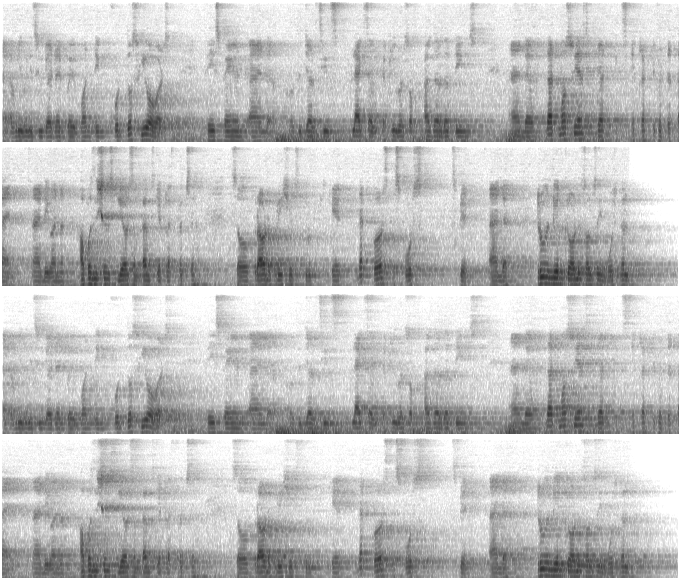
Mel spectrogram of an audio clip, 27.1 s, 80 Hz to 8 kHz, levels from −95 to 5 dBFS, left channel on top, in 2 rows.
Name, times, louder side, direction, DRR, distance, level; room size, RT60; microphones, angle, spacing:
voice 1, 0.0-3.2 4.1-5.5 5.7-6.6 7.0-9.4 10.1-11.6 11.9-12.0 12.7-13.8 14.1-14.8 15.1-17.4 18.2-19.7 20.1-20.3 20.6-21.9 22.7-22.8 23.3-23.7 24.2-26.1, left 2 dB, 40° left, 5 dB, 0.5 m, -26 dB
Thunder, 3.0-18.2, right 1 dB, 80° right, 0.9 m, -36 dB
15.5 x 11.0 x 6.1 m, 2.8 s
head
